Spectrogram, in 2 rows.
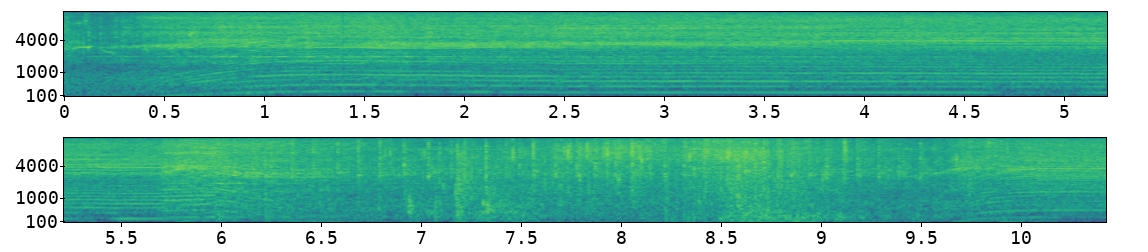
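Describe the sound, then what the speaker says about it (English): Chainsaw in Farm Sim 22 cutting limbs off a spruce tree, a steady loud engine whine for about six seconds, then a rougher burst of cutting with thumps and clatter. "you got to get that blade just right with a chainsaw to get rid of those limbs, don't you?"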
